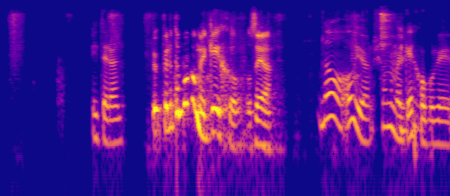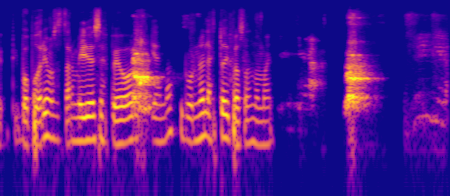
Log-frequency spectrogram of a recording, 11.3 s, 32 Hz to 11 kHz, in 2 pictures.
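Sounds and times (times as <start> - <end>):
speech: 1.2 - 10.1
female dog barking: 7.3 - 7.7, 10.0 - 10.5
female dog yelping: 7.3 - 7.7, 10.0 - 10.4.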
